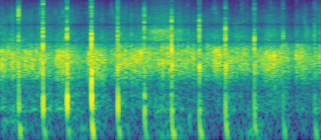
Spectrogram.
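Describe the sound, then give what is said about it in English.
An audience in church claps together in a steady, fast rhythm, sharp unified beats about four per second rising above a dense wash of scattered hands, moderately loud, with no talking. “Want to clap? Let's clap. I like clapping in church.”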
